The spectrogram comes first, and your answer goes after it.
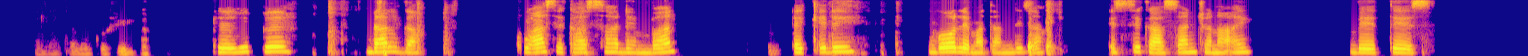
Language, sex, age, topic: Gamo, female, 25-35, government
